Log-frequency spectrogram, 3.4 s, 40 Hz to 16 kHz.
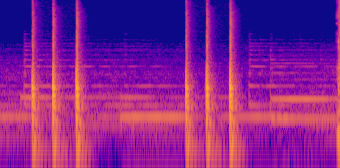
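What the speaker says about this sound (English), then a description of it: "Around 2 a.m., I was jolted awake by a knock." Two bursts of three soft, evenly spaced knocks on a door in the middle of the night, fairly close and hollow, separated by a short pause in a quiet room with faint background hum and no talking.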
